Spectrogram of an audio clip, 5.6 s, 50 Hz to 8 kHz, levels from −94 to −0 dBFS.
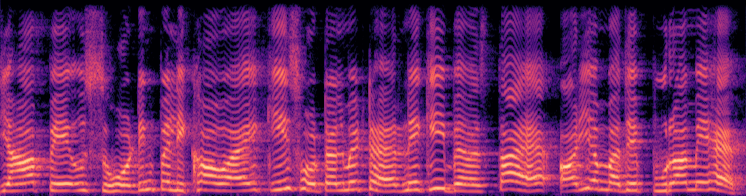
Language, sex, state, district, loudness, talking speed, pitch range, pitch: Hindi, female, Bihar, Saharsa, -16 LUFS, 225 wpm, 280-330 Hz, 300 Hz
